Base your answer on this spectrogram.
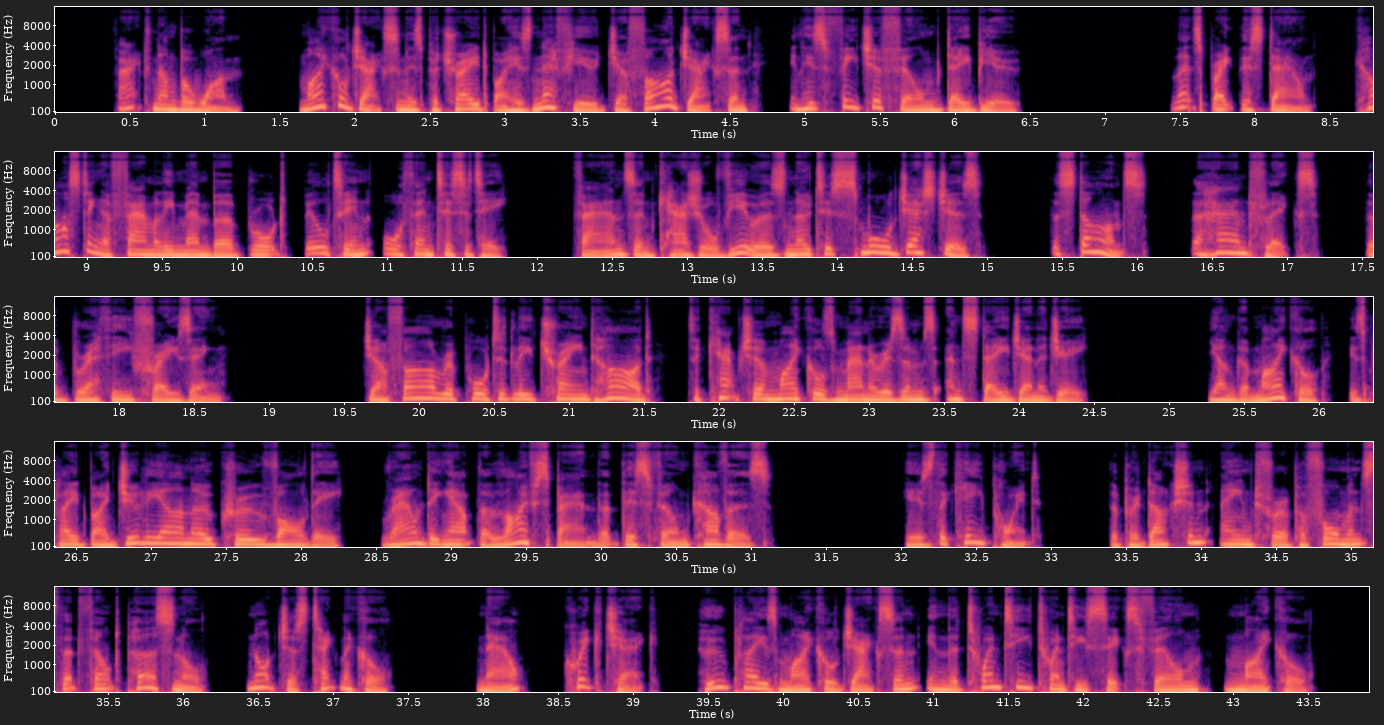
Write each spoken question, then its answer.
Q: Who plays Michael Jackson in the 2026 film Michael?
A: Correct answer. Jafar Jackson.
